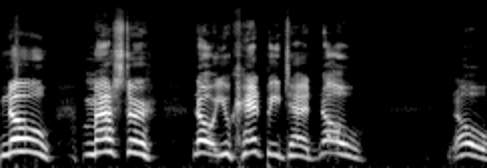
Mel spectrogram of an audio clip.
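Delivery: desperate, grieving, anguished wail, very high and loud. A game master voicing a man over his dead master, crying out. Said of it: "the guy cries out".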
